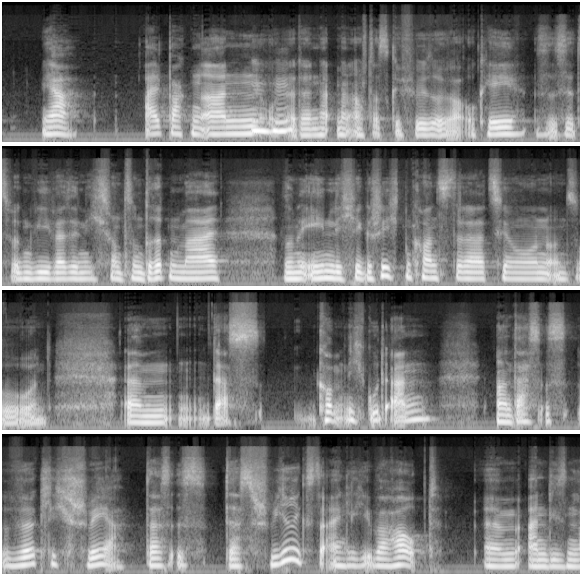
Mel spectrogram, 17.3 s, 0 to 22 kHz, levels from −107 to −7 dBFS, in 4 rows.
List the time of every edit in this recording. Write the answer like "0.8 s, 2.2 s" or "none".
12.3 s, 14.6 s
